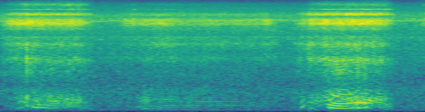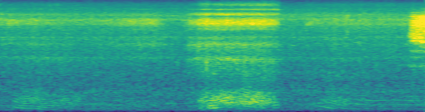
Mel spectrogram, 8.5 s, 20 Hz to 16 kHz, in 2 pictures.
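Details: A young boy napping after a bath: soft, regular snoring on each breath in, about 20 breaths a minute, with quiet exhalations between; ordinary sleep snoring.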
